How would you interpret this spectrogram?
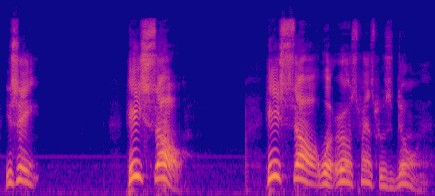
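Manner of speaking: ordinary talk, nothing marked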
